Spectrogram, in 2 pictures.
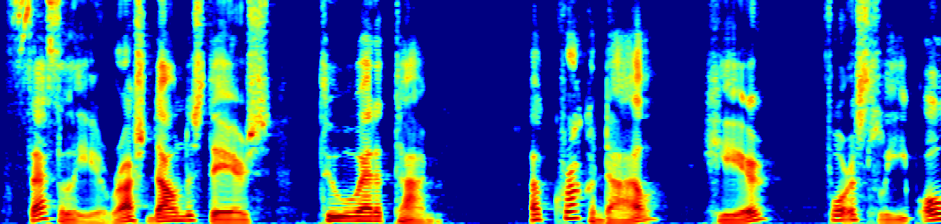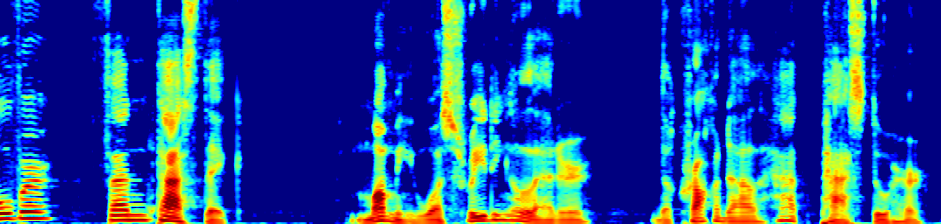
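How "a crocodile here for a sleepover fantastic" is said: put-on high, thrilled little girl; excited child. A narrator's reading. Cecily greets a crocodile at her sleepover, excited.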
